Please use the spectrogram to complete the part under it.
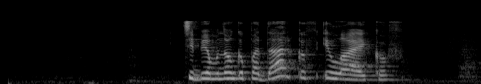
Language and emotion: Russian, neutral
